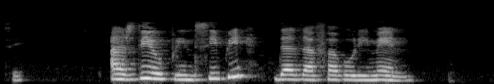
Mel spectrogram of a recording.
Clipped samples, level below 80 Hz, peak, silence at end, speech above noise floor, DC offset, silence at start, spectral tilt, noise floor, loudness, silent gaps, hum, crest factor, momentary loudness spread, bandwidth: under 0.1%; -62 dBFS; -2 dBFS; 0.8 s; 49 dB; under 0.1%; 0.15 s; -6 dB/octave; -64 dBFS; -16 LUFS; none; none; 16 dB; 12 LU; 7.6 kHz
